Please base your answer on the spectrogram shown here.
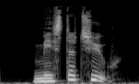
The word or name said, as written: mestertyv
